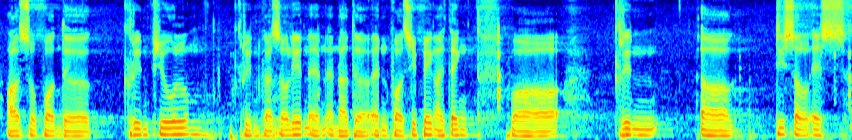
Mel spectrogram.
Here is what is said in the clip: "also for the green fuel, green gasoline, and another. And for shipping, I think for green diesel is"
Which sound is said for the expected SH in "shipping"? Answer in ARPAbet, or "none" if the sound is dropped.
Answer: S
